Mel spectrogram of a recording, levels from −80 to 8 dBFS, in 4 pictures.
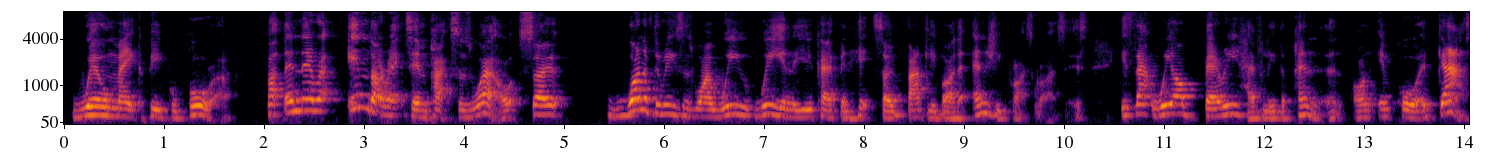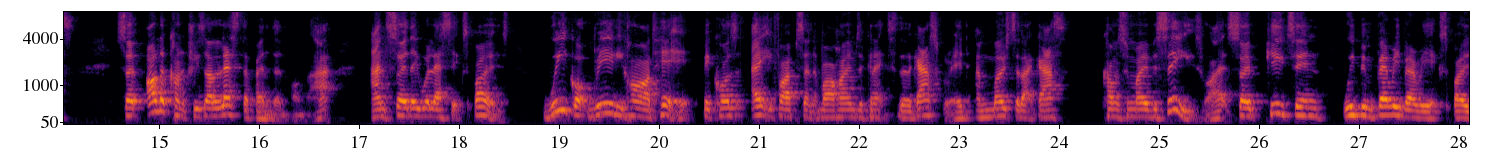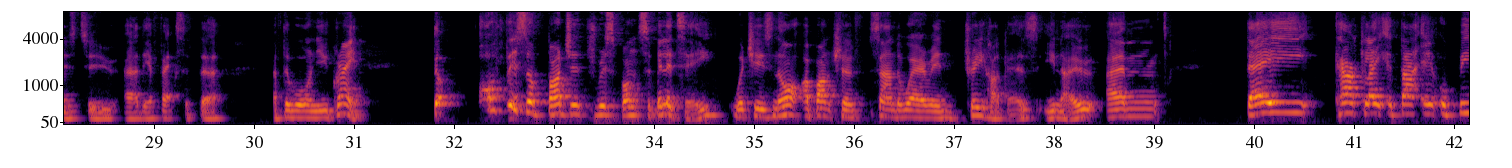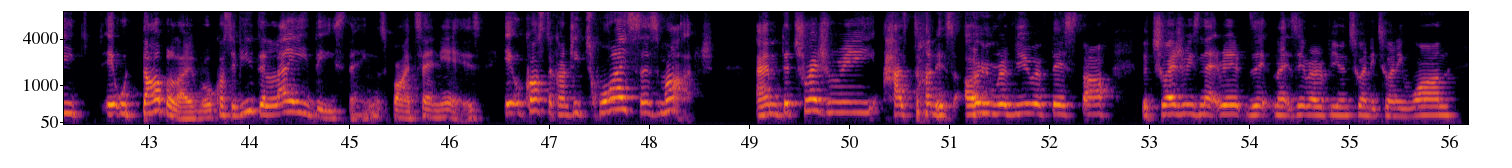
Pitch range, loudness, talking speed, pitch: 150-220 Hz, -23 LUFS, 180 wpm, 185 Hz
